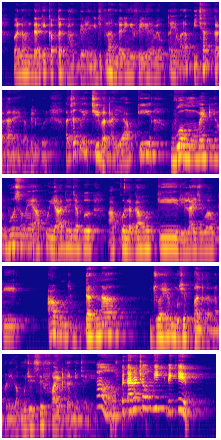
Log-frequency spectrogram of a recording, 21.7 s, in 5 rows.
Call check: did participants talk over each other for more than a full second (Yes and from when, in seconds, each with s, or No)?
No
